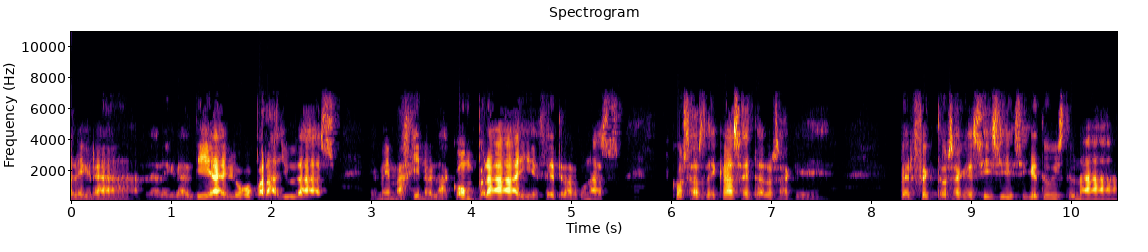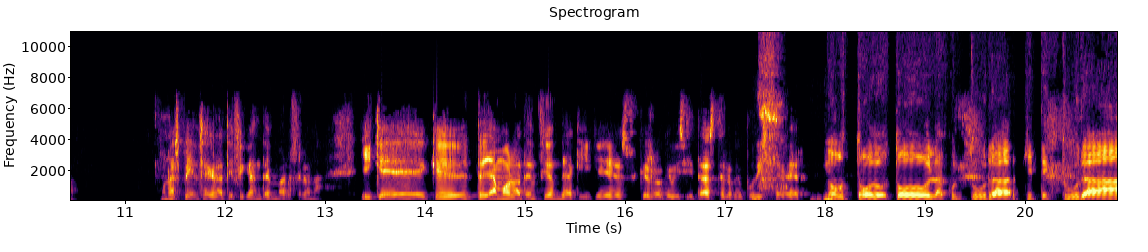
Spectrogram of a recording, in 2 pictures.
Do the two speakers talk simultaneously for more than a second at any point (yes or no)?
no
